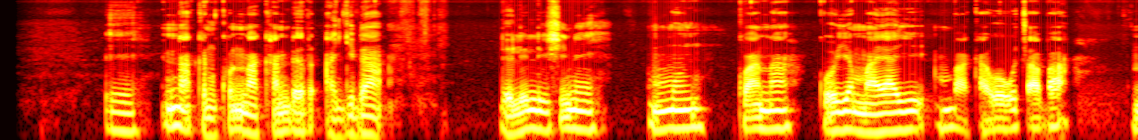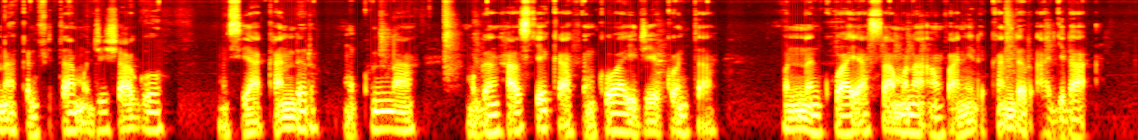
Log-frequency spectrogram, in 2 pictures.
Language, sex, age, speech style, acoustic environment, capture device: Hausa, male, 25-34, happy; relaxed, silence; nature, mobile / Linux / Chrome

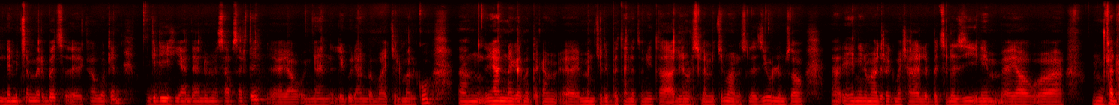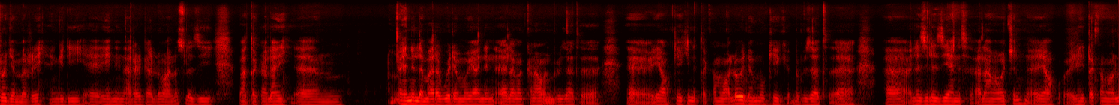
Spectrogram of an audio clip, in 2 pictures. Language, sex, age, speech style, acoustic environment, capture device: Amharic, male, 25-34, happy; relaxed; focused; excited, silence, mobile / Linux / Chrome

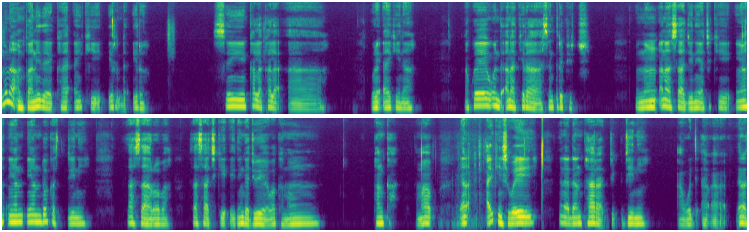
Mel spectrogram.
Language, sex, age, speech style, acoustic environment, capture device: Hausa, male, 25-34, relaxed; focused, people talking; silence; appliances, mobile / Linux / Chrome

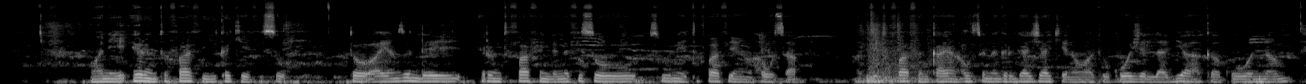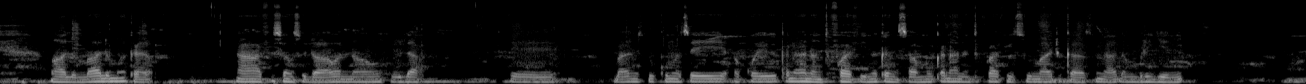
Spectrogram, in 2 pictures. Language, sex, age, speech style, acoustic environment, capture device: Hausa, male, 25-34, focused, people talking; music; nature; traffic, mobile / Linux / Chrome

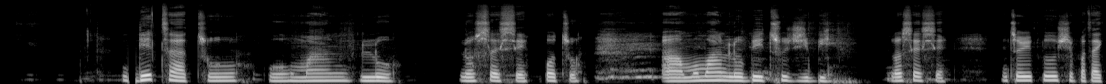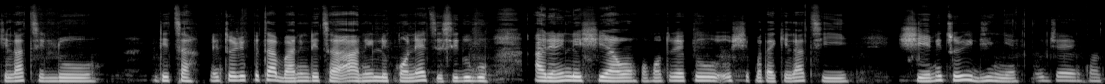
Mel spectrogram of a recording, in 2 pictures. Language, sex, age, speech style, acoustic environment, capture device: Yoruba, female, 18-24, happy, people talking, desktop / Linux / Chrome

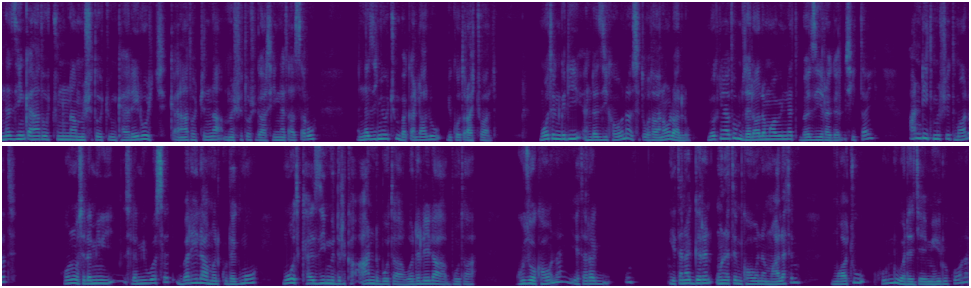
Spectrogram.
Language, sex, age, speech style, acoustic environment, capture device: Amharic, male, 25-34, happy; relaxed, silence, mobile / Linux / Chrome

